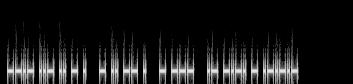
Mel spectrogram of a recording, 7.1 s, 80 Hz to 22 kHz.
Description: Morse code, heard as a keyed tone, about 30 wpm, 700 Hz. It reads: QUITE TIME TO ACT.
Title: Sentences from Top 1000 Words - Review Part 1 - 30wpm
